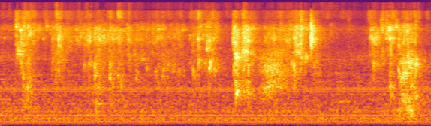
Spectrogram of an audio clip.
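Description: Water pouring steadily into a pot of uncooked rice, four cups over two cups of grain, a continuous close rushing splash with faint dribbles and no talk.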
